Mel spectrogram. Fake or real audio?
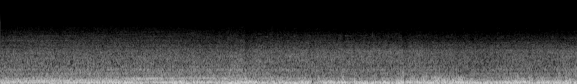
real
